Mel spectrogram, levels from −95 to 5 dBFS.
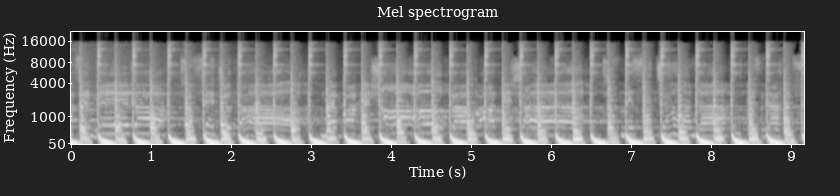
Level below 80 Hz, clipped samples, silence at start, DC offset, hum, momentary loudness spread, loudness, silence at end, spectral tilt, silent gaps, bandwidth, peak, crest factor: -14 dBFS; 0.5%; 0 s; under 0.1%; none; 1 LU; -8 LUFS; 0 s; -4 dB/octave; none; 16.5 kHz; 0 dBFS; 8 dB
